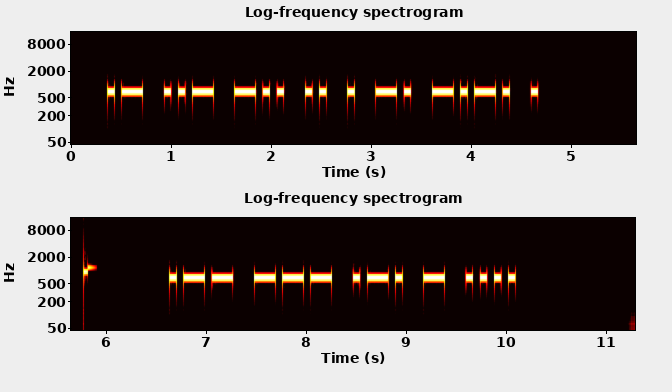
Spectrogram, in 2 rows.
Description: Morse code, heard as a keyed tone, about 17 wpm, 700 Hz. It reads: AUDIENCE WORTH
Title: Sentences from Top 800 Words - New Word Drill - 17wpm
